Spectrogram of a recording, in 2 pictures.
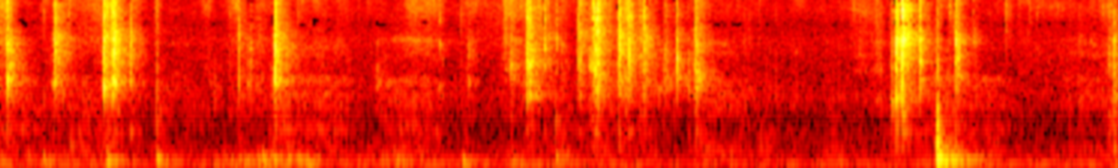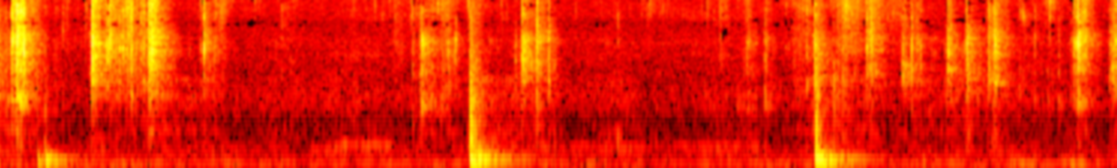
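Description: A utility knife blade scrapes and slices thin layers off a round, solid pink soap piece held in the hand. Soft, uneven scraping and crisp ticking cuts fill the clip, with a low, dull body to each stroke. Four louder, sharper slicing snaps stand out over the quieter shaving.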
